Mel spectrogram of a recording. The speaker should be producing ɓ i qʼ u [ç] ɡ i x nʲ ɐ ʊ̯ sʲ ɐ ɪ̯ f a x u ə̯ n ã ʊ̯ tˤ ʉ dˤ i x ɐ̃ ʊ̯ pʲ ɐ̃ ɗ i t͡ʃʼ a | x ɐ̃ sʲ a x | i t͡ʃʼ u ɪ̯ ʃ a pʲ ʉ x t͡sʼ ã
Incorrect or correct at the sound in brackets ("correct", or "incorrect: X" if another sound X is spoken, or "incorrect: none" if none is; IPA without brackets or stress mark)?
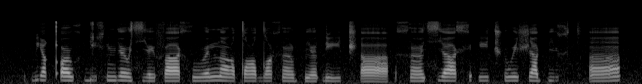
incorrect: x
